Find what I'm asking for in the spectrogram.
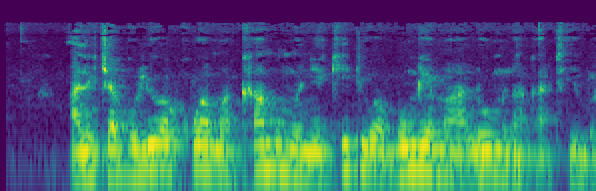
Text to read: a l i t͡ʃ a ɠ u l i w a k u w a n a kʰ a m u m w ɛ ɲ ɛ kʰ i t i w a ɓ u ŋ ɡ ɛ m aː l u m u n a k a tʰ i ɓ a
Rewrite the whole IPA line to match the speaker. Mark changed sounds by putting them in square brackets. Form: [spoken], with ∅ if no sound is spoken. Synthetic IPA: a l i t͡ʃ a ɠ u l i w a k u w a [m] a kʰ a m u m w ɛ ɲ ɛ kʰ i t i w a ɓ u ŋ ɡ ɛ m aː l u m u n a k a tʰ i ɓ a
